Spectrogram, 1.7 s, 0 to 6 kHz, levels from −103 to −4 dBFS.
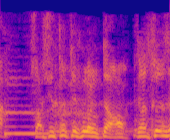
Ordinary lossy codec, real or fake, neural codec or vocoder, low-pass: MP3, 32 kbps; fake; codec, 24 kHz, 6 kbps, HILCodec; 5.4 kHz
